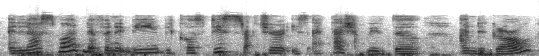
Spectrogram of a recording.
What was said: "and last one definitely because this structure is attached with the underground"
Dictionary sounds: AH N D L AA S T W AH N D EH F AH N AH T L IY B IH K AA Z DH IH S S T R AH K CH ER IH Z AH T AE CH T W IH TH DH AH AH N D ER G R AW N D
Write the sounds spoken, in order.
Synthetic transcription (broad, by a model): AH N L AA S T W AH N D EH F AH N AH T L IY B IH K AA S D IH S S T R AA K CH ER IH S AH T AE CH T W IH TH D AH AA N D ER G R AW N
